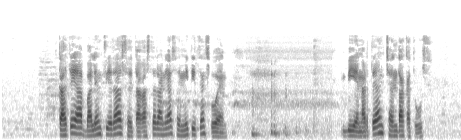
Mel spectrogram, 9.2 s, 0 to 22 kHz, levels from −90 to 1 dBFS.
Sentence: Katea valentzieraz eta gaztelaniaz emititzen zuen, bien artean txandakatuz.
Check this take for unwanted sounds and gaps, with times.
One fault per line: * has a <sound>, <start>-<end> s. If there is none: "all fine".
* has a laugh, 5.0-6.5 s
